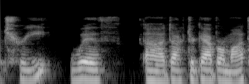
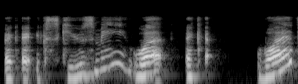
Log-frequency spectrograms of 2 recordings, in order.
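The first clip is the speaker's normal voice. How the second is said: stammering shock; 6 semitones higher than usual. Retold or imitated. Hearing her father hid the adoption.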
